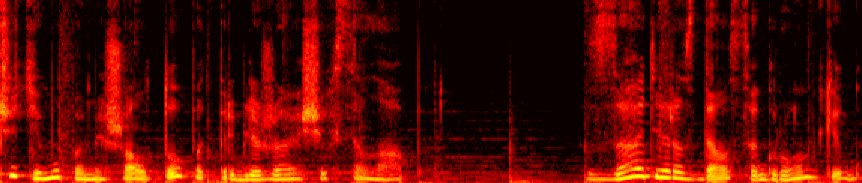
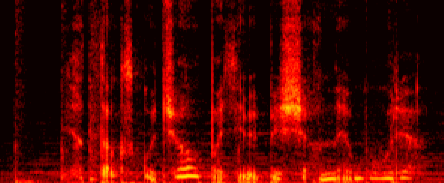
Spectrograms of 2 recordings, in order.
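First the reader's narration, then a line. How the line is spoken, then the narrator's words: Soft whisper. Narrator (Russian): тихо прошептал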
